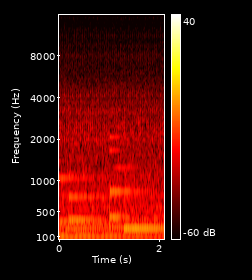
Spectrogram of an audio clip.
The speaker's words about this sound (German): Der Motor summte gleichmäßig vor sich hin. War er leiser geworden oder hatte ich mich nur an das Geräusch gewöhnt?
